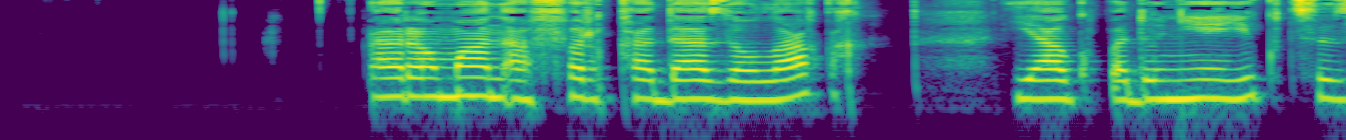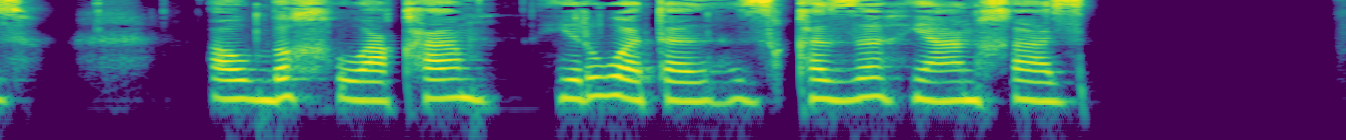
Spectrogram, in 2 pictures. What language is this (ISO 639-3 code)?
abq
